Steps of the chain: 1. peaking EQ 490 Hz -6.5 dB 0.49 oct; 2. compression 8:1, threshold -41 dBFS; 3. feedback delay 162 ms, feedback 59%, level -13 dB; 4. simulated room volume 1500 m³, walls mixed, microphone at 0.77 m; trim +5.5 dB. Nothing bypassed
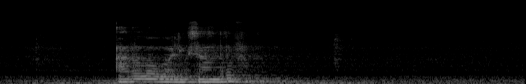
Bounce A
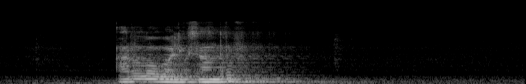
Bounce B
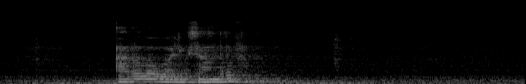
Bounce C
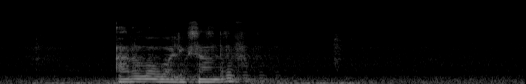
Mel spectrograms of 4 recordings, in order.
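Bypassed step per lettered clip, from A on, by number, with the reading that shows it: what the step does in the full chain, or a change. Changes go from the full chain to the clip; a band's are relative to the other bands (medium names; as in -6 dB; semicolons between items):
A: 2, mean gain reduction 4.5 dB; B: 1, 500 Hz band +2.5 dB; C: 4, echo-to-direct -5.5 dB to -11.0 dB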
